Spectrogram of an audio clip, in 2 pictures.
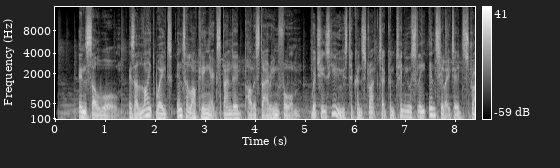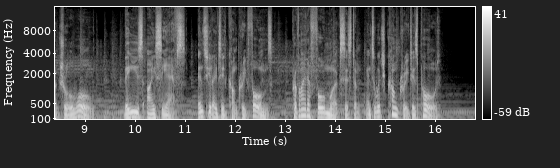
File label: Voiceovers UK Showreel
